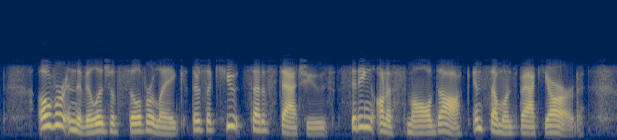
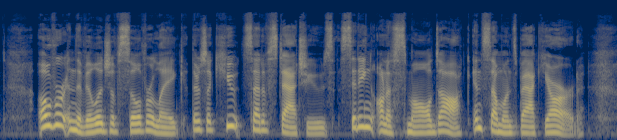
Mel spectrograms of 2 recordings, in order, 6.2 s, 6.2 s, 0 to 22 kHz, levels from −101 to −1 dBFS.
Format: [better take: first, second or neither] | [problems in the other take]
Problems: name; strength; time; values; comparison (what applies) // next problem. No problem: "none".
second | phone-call audio; nothing above 3.5 kHz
